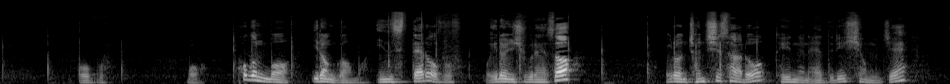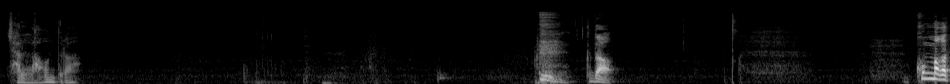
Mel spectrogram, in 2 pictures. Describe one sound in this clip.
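A middle-aged man lectures with animation through a microphone.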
